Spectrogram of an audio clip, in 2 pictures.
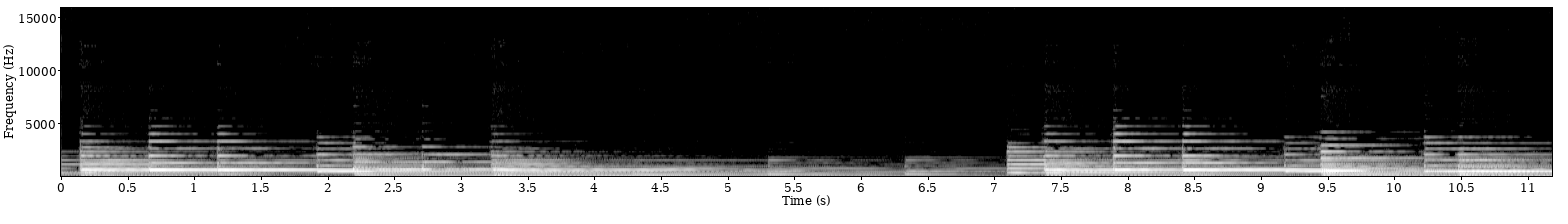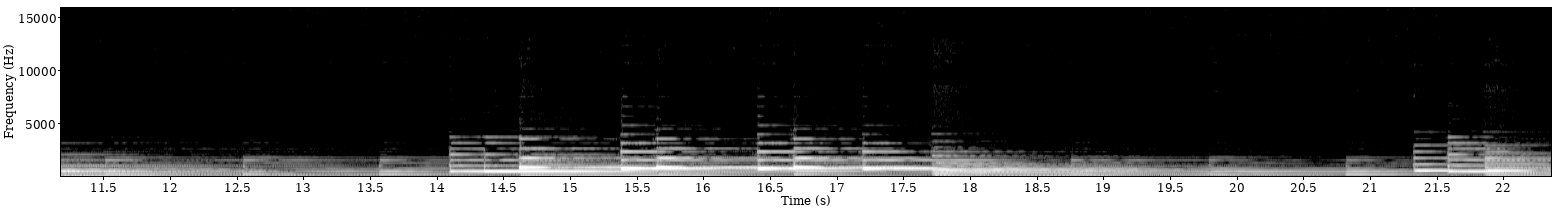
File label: Piano Cover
